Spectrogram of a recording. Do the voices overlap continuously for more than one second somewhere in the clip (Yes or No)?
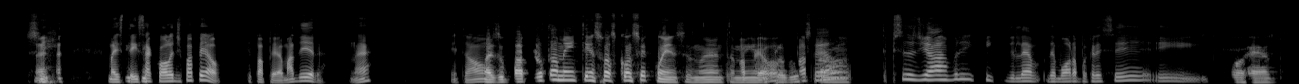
Yes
